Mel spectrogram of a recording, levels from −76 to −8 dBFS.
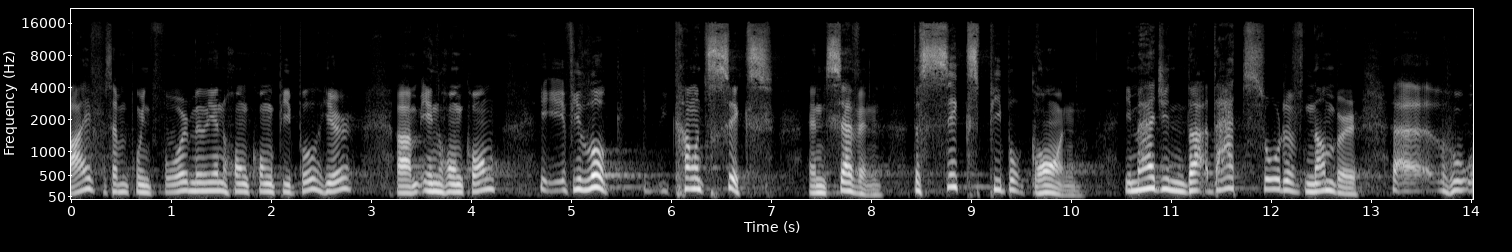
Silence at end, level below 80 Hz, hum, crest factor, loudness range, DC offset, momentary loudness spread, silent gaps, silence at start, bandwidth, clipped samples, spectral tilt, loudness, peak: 0 s; -66 dBFS; none; 20 dB; 2 LU; under 0.1%; 13 LU; none; 0 s; 17 kHz; under 0.1%; -5.5 dB/octave; -23 LUFS; -2 dBFS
